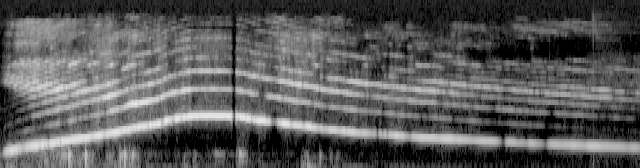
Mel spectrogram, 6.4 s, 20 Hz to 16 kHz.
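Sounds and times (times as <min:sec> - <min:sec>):
singer's voice imitating a siren in a vocal exercise: 0:00.0 - 0:06.3
soft low knocks: 0:00.1 - 0:03.4.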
